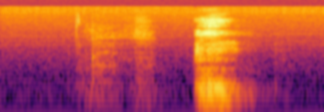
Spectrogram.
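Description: A man clears his throat once into a close microphone, a short burst about one and a half seconds in, with faint breaths just before it.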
